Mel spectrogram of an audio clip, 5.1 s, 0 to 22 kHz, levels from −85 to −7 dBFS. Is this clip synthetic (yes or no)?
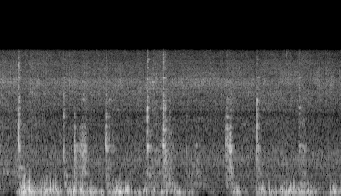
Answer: no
